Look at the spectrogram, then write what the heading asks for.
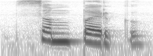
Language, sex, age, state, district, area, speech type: Hindi, female, 18-30, Madhya Pradesh, Bhopal, urban, read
